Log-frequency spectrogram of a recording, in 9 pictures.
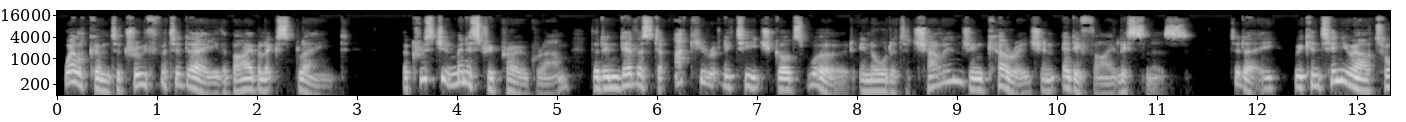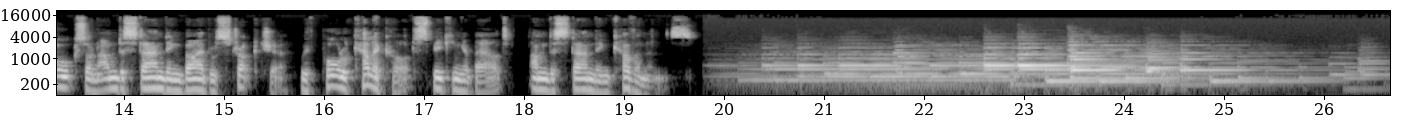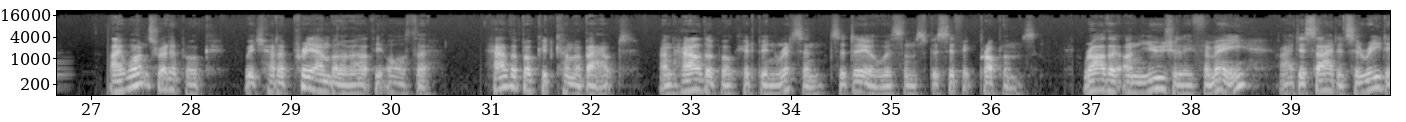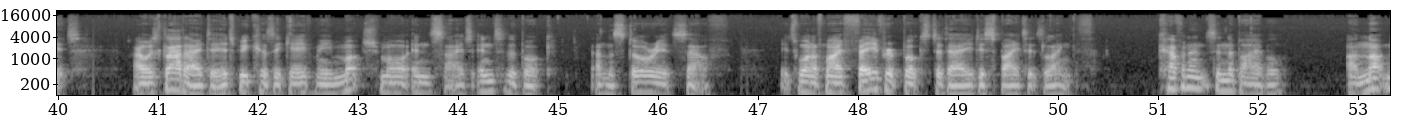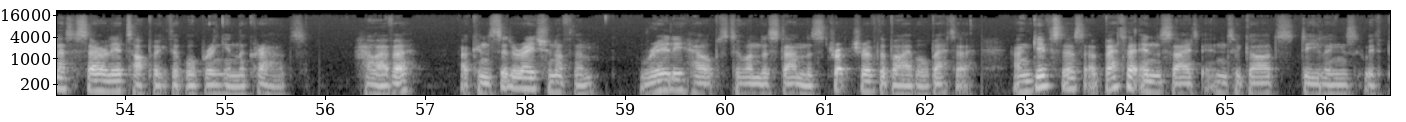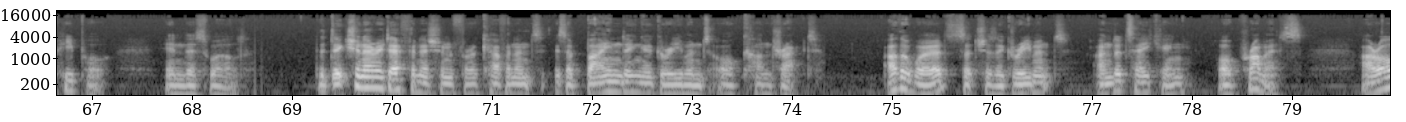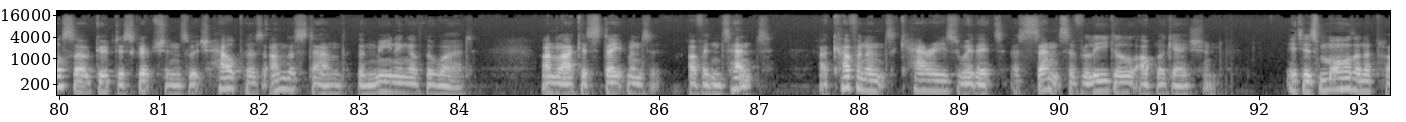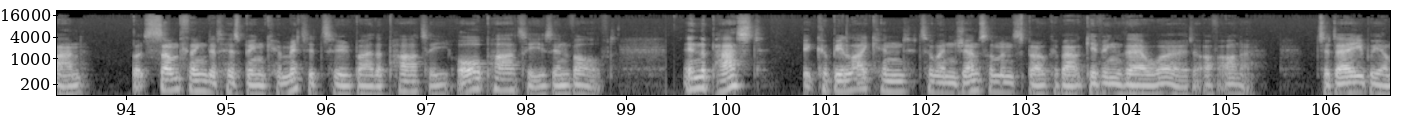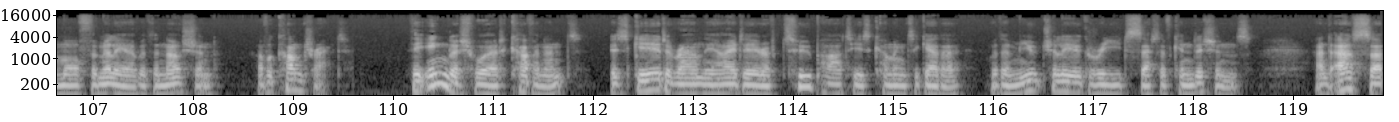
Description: Truth for Today is a weekly Bible teaching radio programme.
